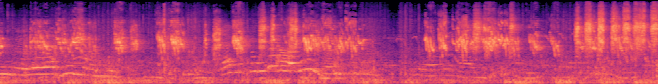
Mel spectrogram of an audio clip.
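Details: Caged budgerigars at play, described as happy, giving a lively mix of twittering warbles, short rising and falling chirps and scratchy high bursts, a brief lull midway before the chatter resumes.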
